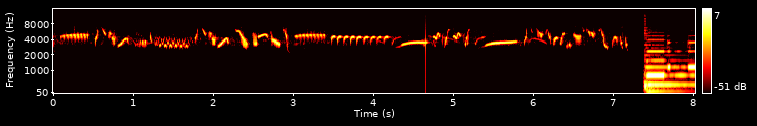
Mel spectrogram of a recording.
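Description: Songbird singing a rapid, varied string of high chirps, quick trills and short rising whistles. Near the end it stops and music with sustained flute-like notes begins.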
